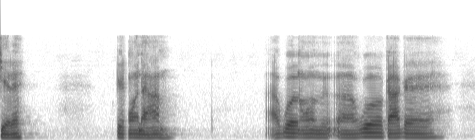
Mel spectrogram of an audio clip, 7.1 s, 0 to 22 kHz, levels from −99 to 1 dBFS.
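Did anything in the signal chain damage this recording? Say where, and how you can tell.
Yes. At 1.84 to 1.94 s and again at 4.40 to 4.48 s the sound briefly freezes into a held, fading tone, then jumps ahead as though a slice was skipped. That is a burst of packet loss on the network. The receiver's concealment stretched the last decoded audio over the gap, about 80 ms the first time and about 60 ms the second, then resumed later in the stream, so that stretch of the original is missing, heard through a call codec band-limited at 8 kHz.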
